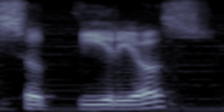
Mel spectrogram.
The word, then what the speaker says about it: Sotirios: sure for sure okay so my name is sotirios um I'm telling this slowly because it's very hard for people to pronounce there is no short version but some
